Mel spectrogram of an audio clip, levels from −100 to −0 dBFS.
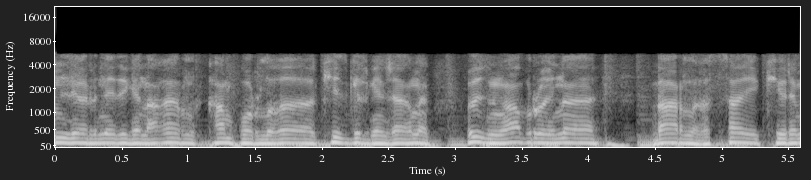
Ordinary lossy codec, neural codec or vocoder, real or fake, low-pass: MP3, 48 kbps; codec, 16 kHz, 6 kbps, DAC; fake; 5.4 kHz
